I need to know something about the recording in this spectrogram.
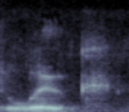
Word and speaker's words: LIWC: inquiry and word count liwc which we pronounce in english luke in the luke program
